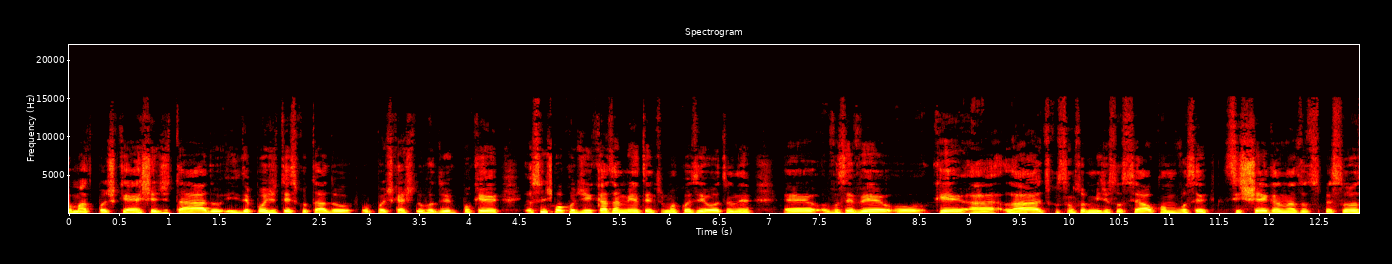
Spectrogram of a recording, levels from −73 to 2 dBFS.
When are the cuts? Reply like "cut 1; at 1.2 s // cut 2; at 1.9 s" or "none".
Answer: cut 1; at 2.9 s // cut 2; at 4.8 s // cut 3; at 11.4 s

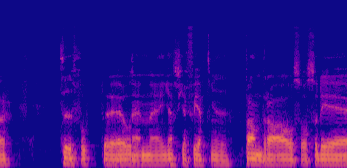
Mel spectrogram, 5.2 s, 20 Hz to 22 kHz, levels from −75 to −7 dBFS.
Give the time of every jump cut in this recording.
cut 1; at 2.0 s // cut 2; at 3.2 s // cut 3; at 3.7 s

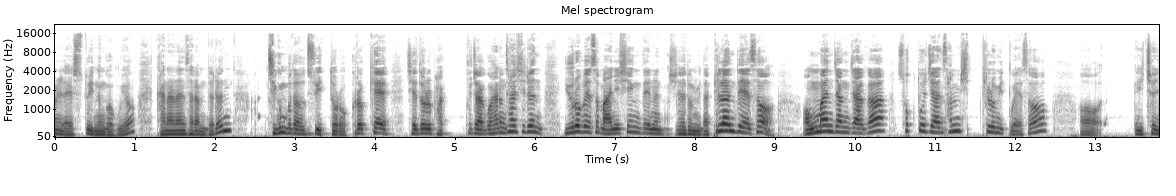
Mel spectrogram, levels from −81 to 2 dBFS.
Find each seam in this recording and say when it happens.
cut 1; at 3.2 s // cut 2; at 5.6 s // cut 3; at 10.5 s // cut 4; at 11.9 s

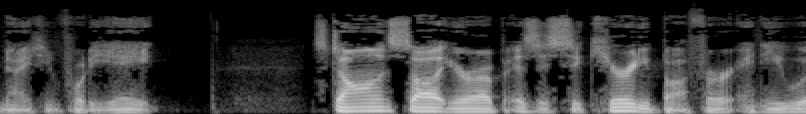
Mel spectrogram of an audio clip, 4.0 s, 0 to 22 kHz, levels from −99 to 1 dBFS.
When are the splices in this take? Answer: cut 1; at 2.2 s

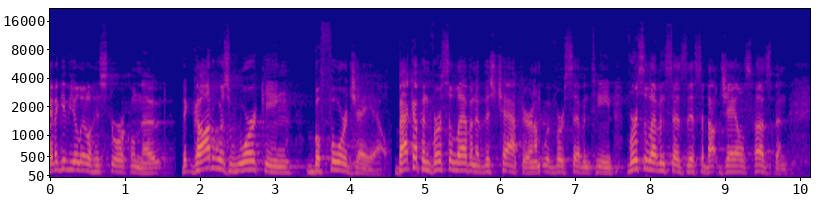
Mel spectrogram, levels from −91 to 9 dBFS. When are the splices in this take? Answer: cut 1; at 1.7 s // cut 2; at 4.5 s // cut 3; at 6.5 s

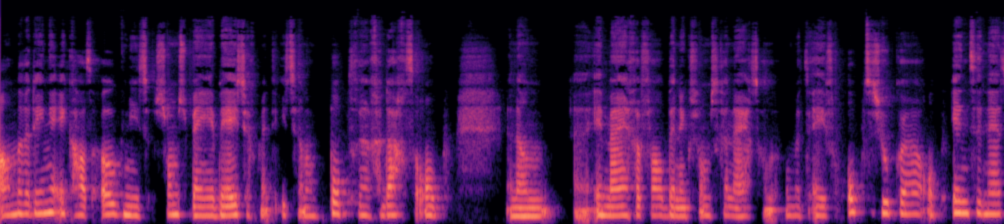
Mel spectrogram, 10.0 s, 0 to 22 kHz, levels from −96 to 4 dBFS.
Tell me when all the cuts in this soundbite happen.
none

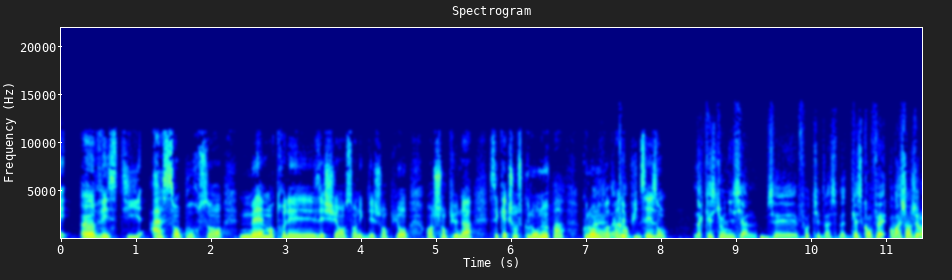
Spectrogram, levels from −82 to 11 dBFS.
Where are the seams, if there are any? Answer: cut 1; at 6.5 s // cut 2; at 7.7 s // cut 3; at 10.2 s // cut 4; at 10.5 s

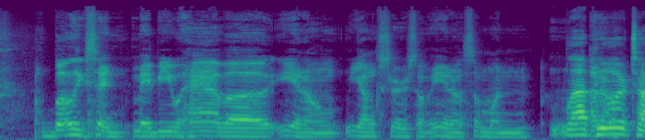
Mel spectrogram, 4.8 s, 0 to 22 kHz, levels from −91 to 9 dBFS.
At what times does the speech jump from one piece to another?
none

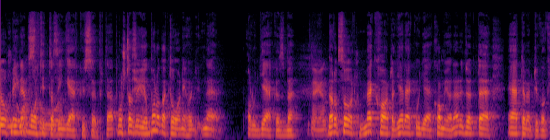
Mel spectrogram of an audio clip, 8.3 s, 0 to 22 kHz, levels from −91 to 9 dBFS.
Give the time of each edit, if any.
cut 1; at 2.5 s // cut 2; at 5.1 s

